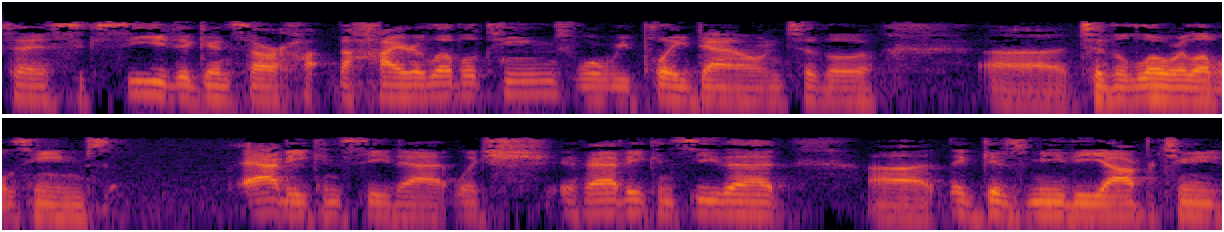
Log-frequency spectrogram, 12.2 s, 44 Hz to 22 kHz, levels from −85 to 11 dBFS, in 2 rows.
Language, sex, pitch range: English, male, 100-115 Hz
